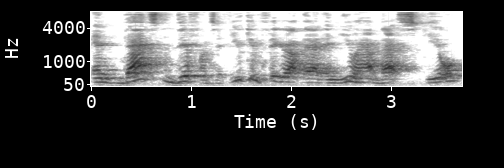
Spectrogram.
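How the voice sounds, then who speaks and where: Amid audible room echo, a man with a high pitch and an animated tone speaks at a moderate pace, his pitch swinging very widely. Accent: Southern US. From Alabama. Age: 50s. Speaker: business advisor. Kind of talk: podcast interview.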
